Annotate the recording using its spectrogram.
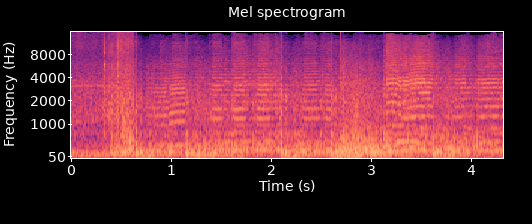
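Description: A sharp crash about half a second in, then brass band music with held notes.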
